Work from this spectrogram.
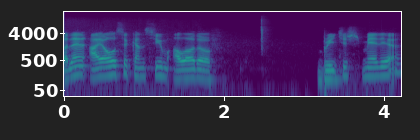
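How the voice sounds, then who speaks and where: Over music in the background, a man with a Russian accent speaks in an animated tone. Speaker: streamer. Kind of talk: casual chat. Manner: casual, animated.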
